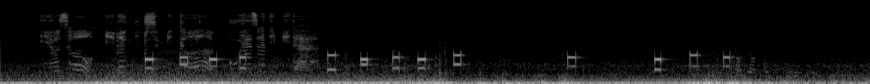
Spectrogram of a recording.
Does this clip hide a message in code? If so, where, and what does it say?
Yes: DTMF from 1.5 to 7.3 s, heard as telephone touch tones, dialled by hand, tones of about 70 ms, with the noise inside a car. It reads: 4075 3*54# 8 198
